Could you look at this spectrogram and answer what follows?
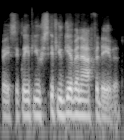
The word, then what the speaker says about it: affidavit: Affidavit? – Yeah, affidavit. – Yep. That's how it's pronounced? – Yeah, yeah.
